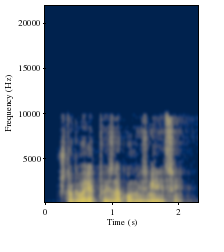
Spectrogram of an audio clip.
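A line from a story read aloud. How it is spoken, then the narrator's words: Plain. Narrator (Russian): спросила Маша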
